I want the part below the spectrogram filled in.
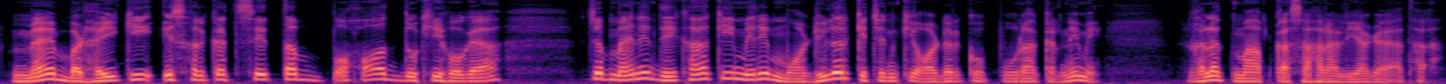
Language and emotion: Hindi, sad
